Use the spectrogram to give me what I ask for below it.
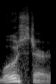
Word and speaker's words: Worcester: So it's the story of this woman, and she lives, I think in Worcester is how you pronounce it, Worcester, Massachusetts, kind of If in the there's- same If there's area.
